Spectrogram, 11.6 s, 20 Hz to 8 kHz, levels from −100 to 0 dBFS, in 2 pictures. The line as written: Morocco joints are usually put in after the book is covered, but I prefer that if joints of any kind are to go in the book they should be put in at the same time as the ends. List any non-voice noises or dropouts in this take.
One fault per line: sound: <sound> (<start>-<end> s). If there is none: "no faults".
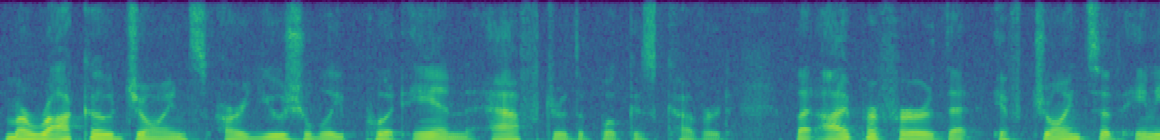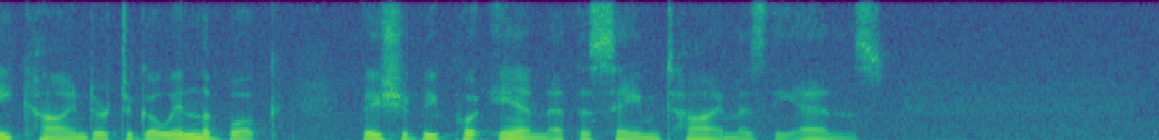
no faults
